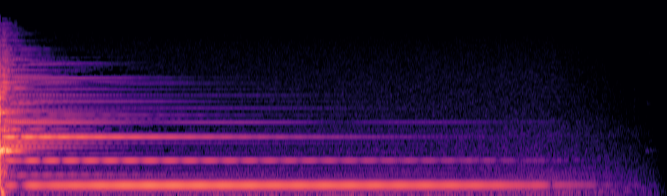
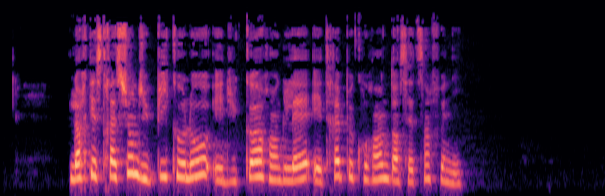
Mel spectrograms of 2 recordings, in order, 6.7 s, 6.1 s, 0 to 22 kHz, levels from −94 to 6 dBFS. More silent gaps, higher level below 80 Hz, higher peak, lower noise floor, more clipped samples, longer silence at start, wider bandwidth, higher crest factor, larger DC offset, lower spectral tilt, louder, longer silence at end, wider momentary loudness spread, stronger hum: neither; first, -52 dBFS vs -72 dBFS; about the same, -2 dBFS vs -2 dBFS; second, -68 dBFS vs -85 dBFS; neither; second, 0 s vs 0.7 s; second, 11.5 kHz vs 16.5 kHz; first, 26 dB vs 18 dB; neither; first, -5.5 dB/octave vs -3 dB/octave; second, -29 LUFS vs -17 LUFS; second, 0.9 s vs 1.45 s; about the same, 13 LU vs 12 LU; neither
